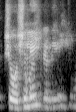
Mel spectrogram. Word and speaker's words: socially: sign post the par socially pronunciation sh not the first sound is s the second sound is sh socially okay socially what he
